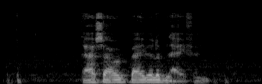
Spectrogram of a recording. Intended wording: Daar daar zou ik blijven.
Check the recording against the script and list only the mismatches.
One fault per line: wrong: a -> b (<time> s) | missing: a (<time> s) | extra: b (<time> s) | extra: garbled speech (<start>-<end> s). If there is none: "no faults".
missing: daar (1.0 s)
extra: bij willen (1.3 s)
